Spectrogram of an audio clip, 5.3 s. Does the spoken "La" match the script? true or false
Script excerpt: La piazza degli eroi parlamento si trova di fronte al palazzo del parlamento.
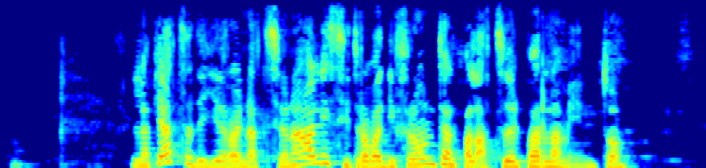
true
